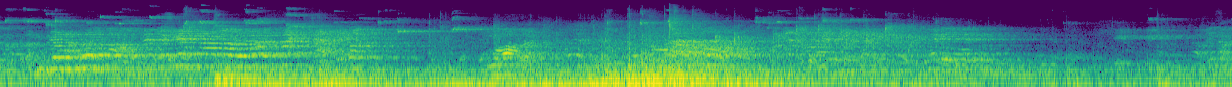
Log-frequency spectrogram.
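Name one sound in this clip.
Spectators nearby talk and call out.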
